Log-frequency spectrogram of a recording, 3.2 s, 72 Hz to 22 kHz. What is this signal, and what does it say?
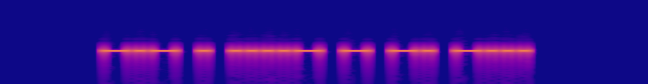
Morse code, heard as a keyed tone, about 31 wpm, 700 Hz. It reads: KE4TNB
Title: USA Call Signs - 3x Character Spacing - 30wpm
